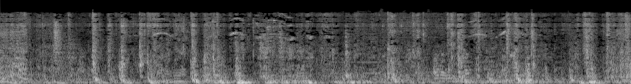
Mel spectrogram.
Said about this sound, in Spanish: ¿Lo están haciendo? Con perros como este que escuchas, con Fara,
